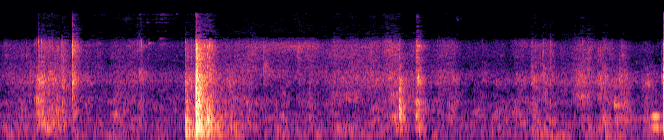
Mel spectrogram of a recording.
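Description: Scissors cutting through packing tape on a cardboard box and the flaps being pulled open: a few sharp snips and crackles, the loudest about a second and a half in.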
